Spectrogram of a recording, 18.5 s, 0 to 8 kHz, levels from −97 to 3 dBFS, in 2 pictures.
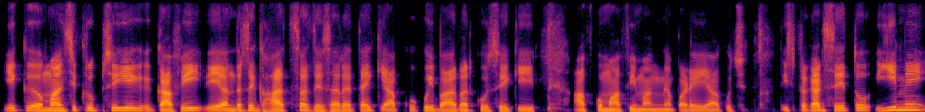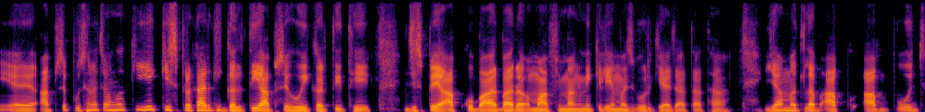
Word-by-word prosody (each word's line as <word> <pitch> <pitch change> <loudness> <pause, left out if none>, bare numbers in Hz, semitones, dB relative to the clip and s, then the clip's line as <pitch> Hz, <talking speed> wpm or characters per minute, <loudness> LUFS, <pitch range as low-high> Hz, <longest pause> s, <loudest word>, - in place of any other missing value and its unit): एक 155 +1 -10 0.2
मानसिक 140 +5 +3
रूप 165 -2 0
से 170 - 0
ये 160 -3 +2
काफ़ी 120 +6 +5 0.2
ये 150 - +5
अंदर 135 -1 +3
से 160 +4 +1
घात-सा 125 +5 +1
जैसा 120 +3 0
रहता 120 +1 -1
है 135 - +1
कि 145 +3 -8
आपको 130 0 -3
कोई 130 0 -2
बार-बार 120 +1 +2
कोसे, 115 0 -3
कि 115 +2 -4 0.4
आपको 115 +2 0
माफ़ी 115 0 +1
माँगना 110 -1 -2
पड़े 105 -1 -1
या 105 -1 -1
कुछ। 100 +1 -10 0.4
इस 165 - -7
प्रकार 155 -1 +4
से 160 +2 0
तो 170 -1 -1
ये 160 +5 +2
मैं 195 0 +3 0.4
अ, - - -7
आपसे 145 +6 -6
पूछना 160 +4 -4
चाहूँगा 185 0 -3
कि 205 - -8
ये 210 - +1
किस 195 -3 -1
प्रकार 170 0 +3
की 160 - -7
गलती 135 +4 +1
आपसे 135 +3 -1
हुई 130 -2 +2
करती 125 0 -2
थी, 125 +2 -4 0.4
जिसपे 120 +4 +1
आपको 120 +1 0
बार-बार 115 +1 +4
माफ़ी 115 0 0
माँगने 115 0 -1
के 110 +2 -9
लिए 115 0 -1
मज़बूर 105 -1 -4
किया 105 +2 -3
जाता 100 0 -6
था? 100 +2 -10 0.4
या 135 +2 0
मतलब 140 +1 0
आप 125 0 +1 0.2
आप 130 -1 +1
वो 135 -1 -5
125 Hz, 200 wpm, -23 LUFS, 115-150 Hz, 0.4 s, काफ़ी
